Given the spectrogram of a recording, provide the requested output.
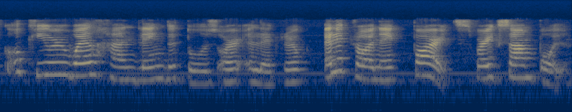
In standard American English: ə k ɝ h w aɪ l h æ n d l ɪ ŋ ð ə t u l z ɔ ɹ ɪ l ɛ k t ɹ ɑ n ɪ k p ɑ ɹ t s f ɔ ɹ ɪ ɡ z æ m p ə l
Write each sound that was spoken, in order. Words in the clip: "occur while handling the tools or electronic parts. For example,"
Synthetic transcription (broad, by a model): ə k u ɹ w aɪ l h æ n d l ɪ ŋ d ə t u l s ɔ ɹ ɪ l ɛ k t ɹ ɑ n ɪ k p ɑ ɹ t s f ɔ ɹ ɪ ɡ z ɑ m p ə l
